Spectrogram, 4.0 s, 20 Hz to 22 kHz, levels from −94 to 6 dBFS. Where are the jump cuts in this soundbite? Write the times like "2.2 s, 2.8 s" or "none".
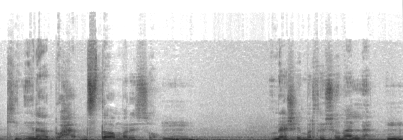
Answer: none

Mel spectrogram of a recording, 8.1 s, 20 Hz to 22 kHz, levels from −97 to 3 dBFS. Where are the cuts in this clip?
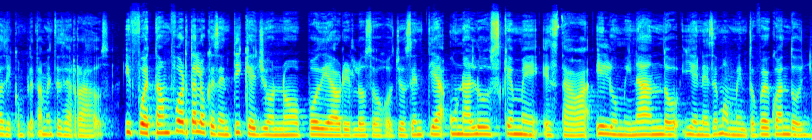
1.1 s

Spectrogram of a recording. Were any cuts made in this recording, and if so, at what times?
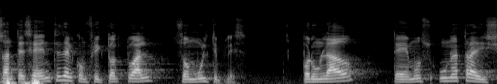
none

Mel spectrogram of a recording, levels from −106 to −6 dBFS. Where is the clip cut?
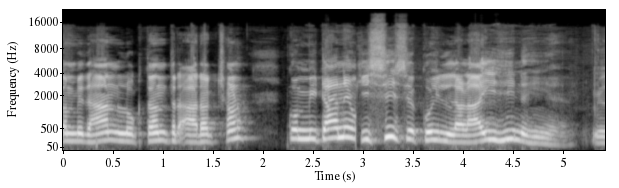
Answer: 2.9 s

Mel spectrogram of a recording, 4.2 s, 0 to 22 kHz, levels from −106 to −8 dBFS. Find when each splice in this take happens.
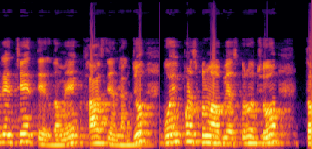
2.1 s

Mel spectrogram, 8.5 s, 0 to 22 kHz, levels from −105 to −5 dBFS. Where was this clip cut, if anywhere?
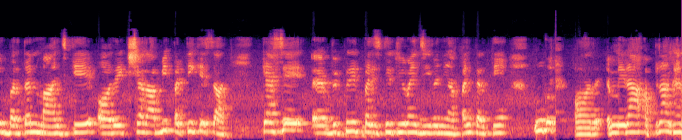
6.9 s

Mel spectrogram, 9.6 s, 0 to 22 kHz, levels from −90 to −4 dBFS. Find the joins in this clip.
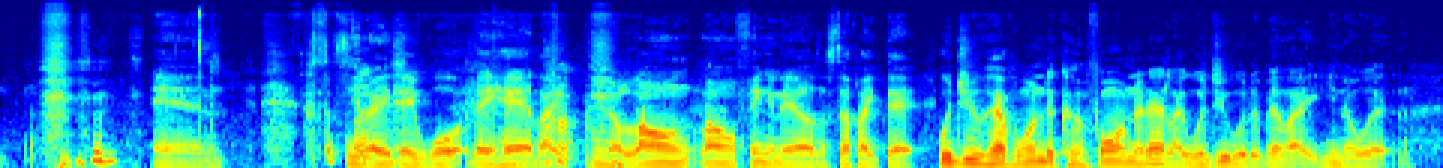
6.1 s

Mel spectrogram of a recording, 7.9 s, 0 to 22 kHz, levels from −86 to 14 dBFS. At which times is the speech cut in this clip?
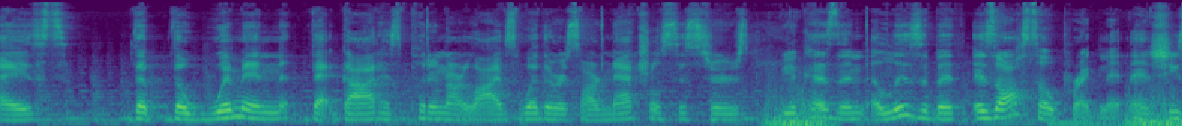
5.2 s

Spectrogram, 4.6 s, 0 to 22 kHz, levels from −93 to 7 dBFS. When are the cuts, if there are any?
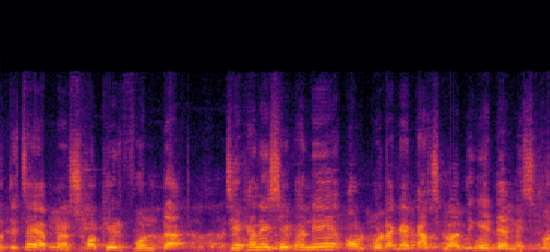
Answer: none

